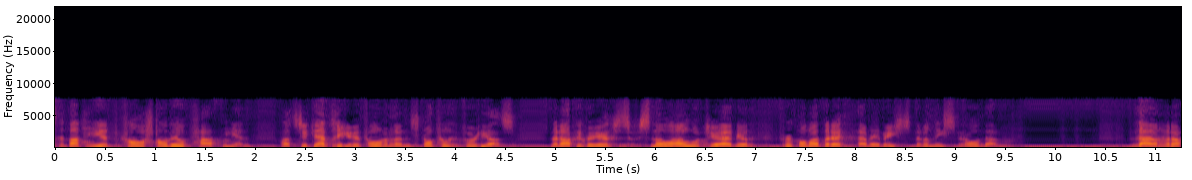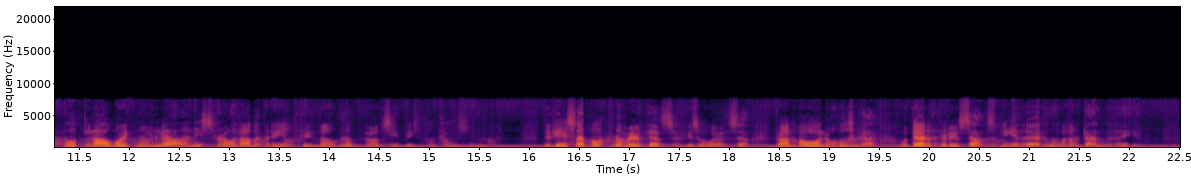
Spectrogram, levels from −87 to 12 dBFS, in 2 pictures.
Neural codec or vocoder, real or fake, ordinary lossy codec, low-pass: codec, 16 kHz, 0.5 kbps, FreqCodec, larger model; fake; none; none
